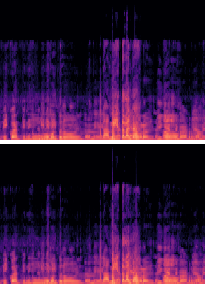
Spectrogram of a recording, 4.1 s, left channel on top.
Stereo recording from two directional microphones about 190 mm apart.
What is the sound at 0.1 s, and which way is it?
Speech, 10° left (ahead or behind).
